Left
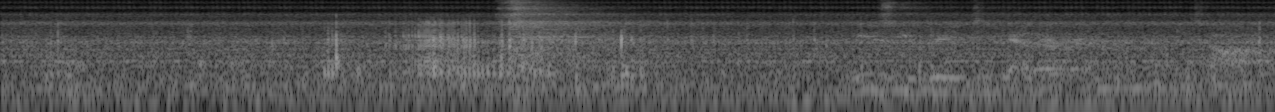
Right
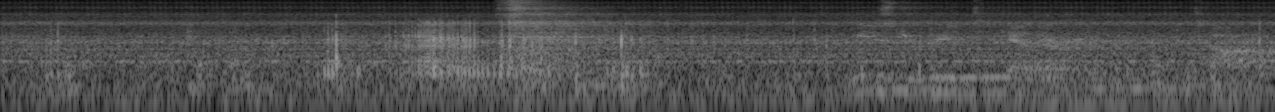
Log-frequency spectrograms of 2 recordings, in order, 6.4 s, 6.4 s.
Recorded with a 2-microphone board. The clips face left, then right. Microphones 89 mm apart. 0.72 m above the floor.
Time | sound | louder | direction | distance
2.5 | chopping | even | 50° left (ahead or behind) | 5.5 m
4.2 | a man speaking | left 1 dB | 10° left (ahead or behind) | 2 m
